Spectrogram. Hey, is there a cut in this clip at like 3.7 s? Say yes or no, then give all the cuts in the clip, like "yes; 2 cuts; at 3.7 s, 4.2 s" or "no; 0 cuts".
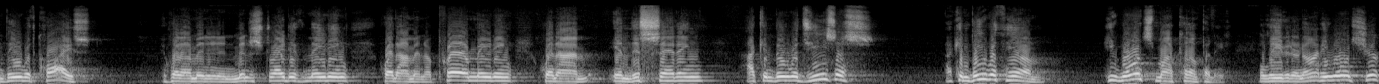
no; 0 cuts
